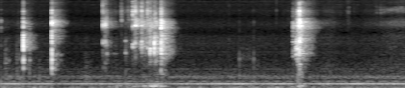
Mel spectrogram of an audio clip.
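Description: Light clicks and scratchy rustles of fingers handling thin hook-up wire on a small rotary switch's solder tags, over a steady low hum. A short hiss comes about four and a half seconds in.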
